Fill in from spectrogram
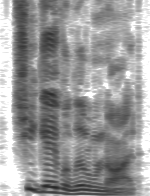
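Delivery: ordinary delivery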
